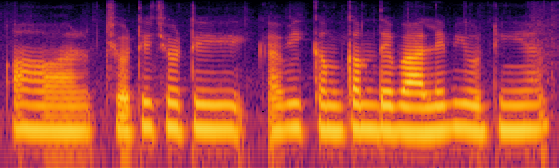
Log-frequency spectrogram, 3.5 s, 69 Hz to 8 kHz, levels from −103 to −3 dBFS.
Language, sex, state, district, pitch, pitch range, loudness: Hindi, female, Madhya Pradesh, Bhopal, 205 Hz, 195-210 Hz, -18 LUFS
